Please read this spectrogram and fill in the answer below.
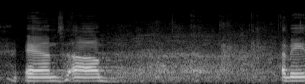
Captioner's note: laughter; applause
